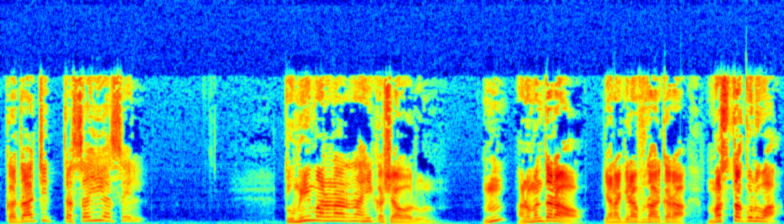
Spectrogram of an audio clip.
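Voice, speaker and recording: A man voicing an arrogant, drunken male hill chieftain who mocks and shouts at an envoy. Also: sits high, very animated, normal speed, no room sound, clean studio sound, heavily acted. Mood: sneering. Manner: scornful, taunting, laughing, shouting. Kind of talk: storytelling narration.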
